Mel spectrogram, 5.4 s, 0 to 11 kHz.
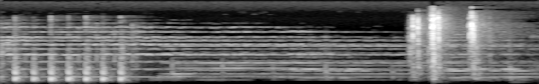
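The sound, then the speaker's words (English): A quick series of about seven firm knocks on a hotel room door, room 1016 of the Roosevelt Hotel on Canal Street, fairly loud, followed by sustained music and then a few more thumps a few seconds later. “I gave her five minutes, then I knocked on her door.”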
